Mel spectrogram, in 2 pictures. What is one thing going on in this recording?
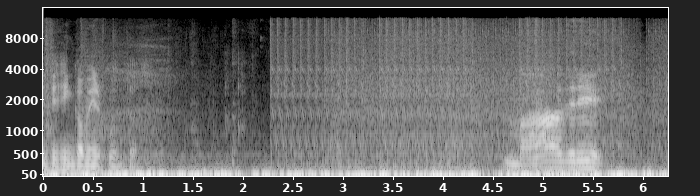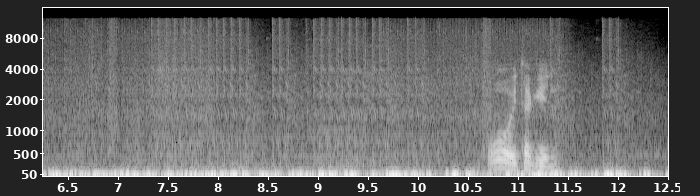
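A man speaks close to a microphone with animation.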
